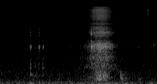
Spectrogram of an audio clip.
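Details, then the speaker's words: A few faint clicks lead into one sharp, hissing burst of air lasting about a third of a second in a quiet room: a single sneeze from an adult during a live trading chat, caught on a very sensitive microphone. "had a couple sneezes there so from there oh you could hear the sneeze too well this is a very sensitive microphone"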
